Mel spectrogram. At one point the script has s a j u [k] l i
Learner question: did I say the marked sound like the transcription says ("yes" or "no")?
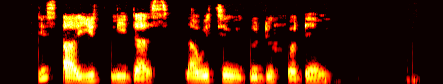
no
